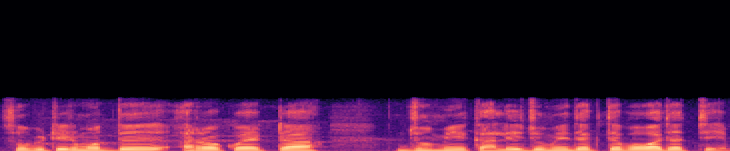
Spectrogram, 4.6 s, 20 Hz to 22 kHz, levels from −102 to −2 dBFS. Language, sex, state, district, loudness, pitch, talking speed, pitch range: Bengali, male, Assam, Hailakandi, -16 LUFS, 175 Hz, 130 wpm, 165-180 Hz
